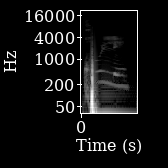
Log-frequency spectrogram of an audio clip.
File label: "qur", Archi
